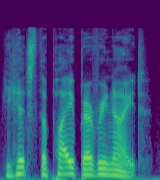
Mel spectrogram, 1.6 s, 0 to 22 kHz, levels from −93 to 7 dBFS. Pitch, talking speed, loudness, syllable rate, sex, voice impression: 120 Hz, 225 wpm, -17 LUFS, 5.5 syllables/s, male, masculine, adult-like, slightly thick, cool, slightly intellectual, sincere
